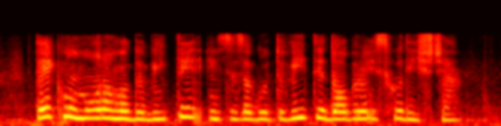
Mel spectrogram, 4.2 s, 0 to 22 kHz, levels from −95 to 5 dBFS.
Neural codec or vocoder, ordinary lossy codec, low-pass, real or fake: codec, 16 kHz, 2 kbps, FreqCodec, smaller model; none; 7.2 kHz; fake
